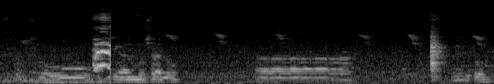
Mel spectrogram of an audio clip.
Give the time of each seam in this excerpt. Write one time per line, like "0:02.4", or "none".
0:01.1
